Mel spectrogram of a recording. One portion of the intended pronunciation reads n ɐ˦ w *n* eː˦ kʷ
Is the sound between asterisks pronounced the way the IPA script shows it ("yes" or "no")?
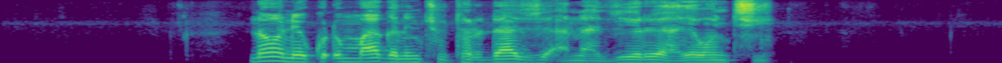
yes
